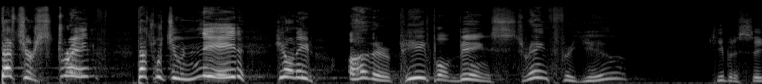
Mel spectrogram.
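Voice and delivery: mock sarcastic tone. Preaching advice he does not believe, saying the opposite: put-on sarcasm. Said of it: "being sarcastic and saying the opposite".

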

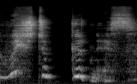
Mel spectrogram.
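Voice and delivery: grumbling, complaining tone. A character speaks to Fuzzy, who keeps dancing to the radio, complaining. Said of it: "she complained".

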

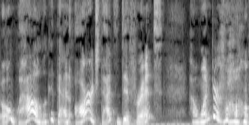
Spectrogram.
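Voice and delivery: patronizing, condescending teacher voice. Quoting a teacher praising a novel arch, put-on condescending teacher voice. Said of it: "That was my teacher voice".

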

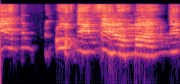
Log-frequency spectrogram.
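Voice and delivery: put-on high, loud yell in a Jamaican accent. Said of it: "his Jamaican blood come out".

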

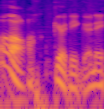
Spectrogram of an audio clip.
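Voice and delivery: low, fake upper-class posh English accent. Speaker tries out a posh voice for fun, posh accent. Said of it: "How posh do I sound right now?".

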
